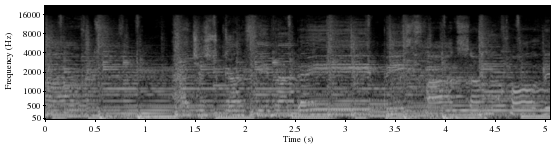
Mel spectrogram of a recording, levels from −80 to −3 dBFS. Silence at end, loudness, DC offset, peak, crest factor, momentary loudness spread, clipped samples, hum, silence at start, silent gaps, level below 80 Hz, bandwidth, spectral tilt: 0 s; -30 LUFS; under 0.1%; -20 dBFS; 10 dB; 2 LU; under 0.1%; none; 0 s; none; -42 dBFS; 16 kHz; -4.5 dB/octave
